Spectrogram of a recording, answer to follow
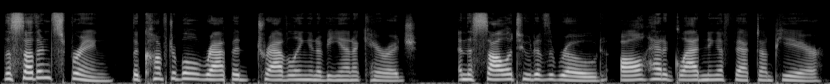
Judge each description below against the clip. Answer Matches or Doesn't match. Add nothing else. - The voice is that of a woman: Matches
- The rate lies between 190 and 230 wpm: Doesn't match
